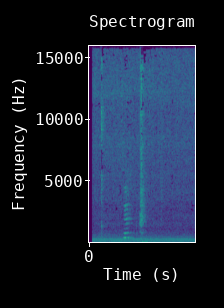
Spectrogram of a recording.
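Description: A steady low hum, with one short word in a high voice about two thirds of a second in and a sharp click about a second in.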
